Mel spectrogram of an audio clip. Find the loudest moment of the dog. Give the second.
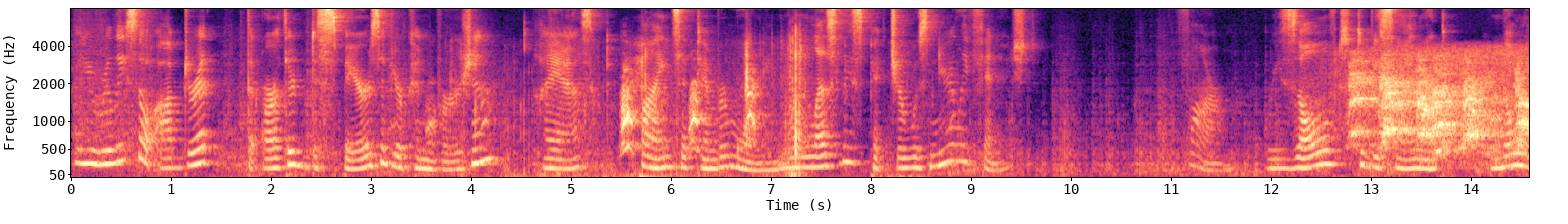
14 s.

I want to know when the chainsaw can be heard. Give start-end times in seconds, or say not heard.
not heard.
